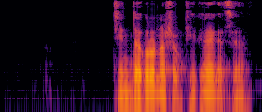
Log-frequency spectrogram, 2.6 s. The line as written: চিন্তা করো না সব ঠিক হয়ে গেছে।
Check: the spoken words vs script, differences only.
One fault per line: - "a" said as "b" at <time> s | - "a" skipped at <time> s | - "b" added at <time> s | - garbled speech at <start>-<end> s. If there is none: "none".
none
